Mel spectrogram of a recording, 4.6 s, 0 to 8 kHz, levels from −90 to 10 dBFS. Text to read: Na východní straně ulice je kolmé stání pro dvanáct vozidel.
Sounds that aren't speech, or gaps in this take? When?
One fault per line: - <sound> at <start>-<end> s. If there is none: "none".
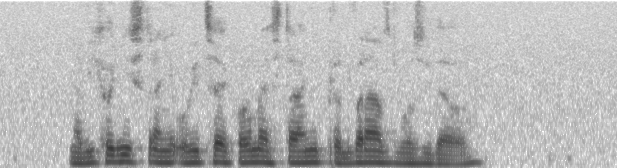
none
